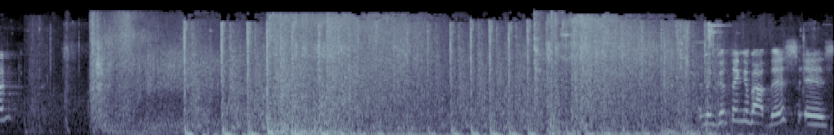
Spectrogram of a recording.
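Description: Rapid gunfire rattles loudly and close by.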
